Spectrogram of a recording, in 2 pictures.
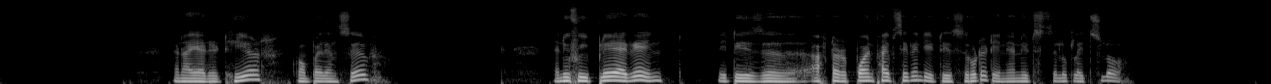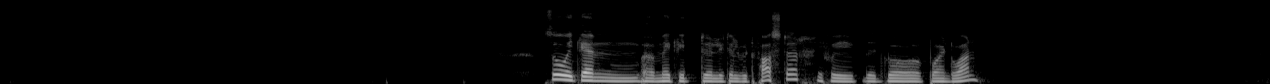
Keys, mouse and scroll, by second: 2.5 double click, 3.8 middle click, 4.6 F11, 5.0 alt+p, 6.7 a, 7.3-8.1 w, 14.7 Escape, 14.9 middle click, 15.8 F11, 19.2 ., 19.5 1, 21.7 double click, 22.2 double click, 23.2 middle click, 23.3 F11, 23.7 alt+p, 24.9 w, 25.3-25.4 a.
